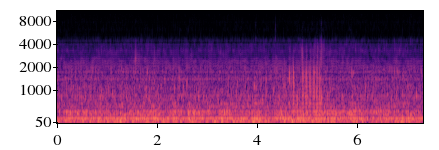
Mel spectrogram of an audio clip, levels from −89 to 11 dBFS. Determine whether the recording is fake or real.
fake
